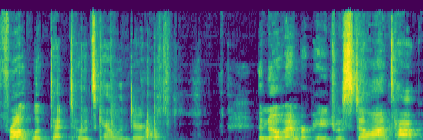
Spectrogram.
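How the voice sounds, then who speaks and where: A woman's voice: a little high, expressive, moderate pace, vocal fry, fairly bright tone, slight background noise. A woman narrating a children's storybook aloud as a scripted read-aloud. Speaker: storybook reader.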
